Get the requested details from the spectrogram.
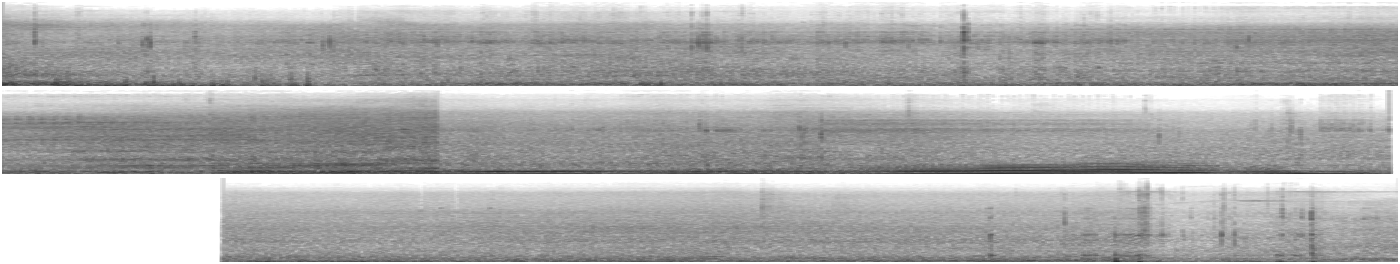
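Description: Wind buffets the microphone with a low, steady rumble.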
